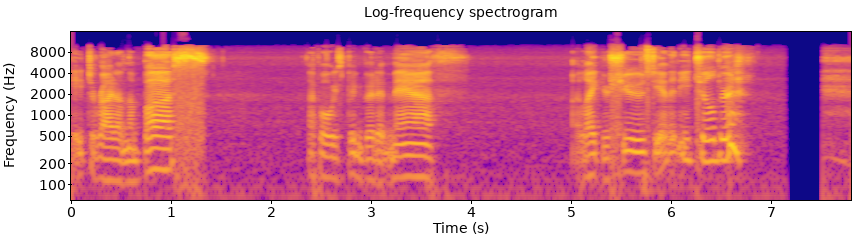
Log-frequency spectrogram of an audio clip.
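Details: Acted example read aloud by a female lecturer illustrating a loose thought process in a mental status exam, rated possibly about as serious as or more serious than tangential thinking; loosening of associations.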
